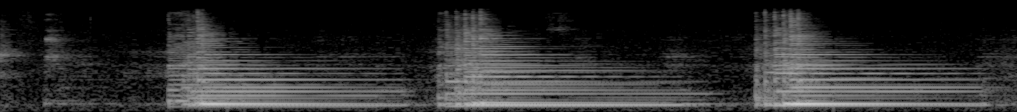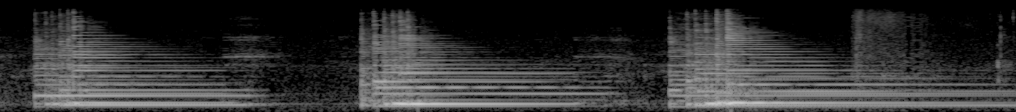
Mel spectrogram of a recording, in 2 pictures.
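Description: Six-string early medieval lyre, tuned G-A-B-C-D-E, strummed as six separate chords in turn, with fingers blocking the unwanted strings. Each chord rings out and decays before the next is struck, about one and a half seconds apart.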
